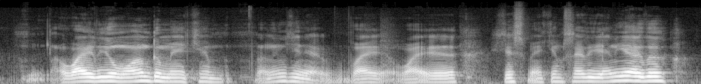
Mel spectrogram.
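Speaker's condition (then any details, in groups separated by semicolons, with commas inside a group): Cerebral palsy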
